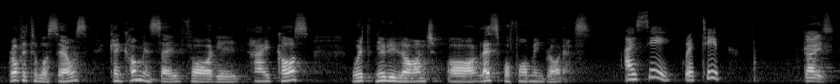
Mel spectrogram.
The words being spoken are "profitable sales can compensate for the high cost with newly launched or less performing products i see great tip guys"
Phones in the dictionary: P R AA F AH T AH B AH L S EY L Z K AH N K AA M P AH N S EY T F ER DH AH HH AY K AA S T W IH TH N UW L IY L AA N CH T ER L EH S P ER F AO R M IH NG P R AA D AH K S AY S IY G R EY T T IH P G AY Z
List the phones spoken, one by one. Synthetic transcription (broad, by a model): P R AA F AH T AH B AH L S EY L S K AH N K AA M AH N S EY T F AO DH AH HH AY K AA S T W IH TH N UW L IY L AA N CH AO L EH S P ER F AO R M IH NG B R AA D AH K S AY S IY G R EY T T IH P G AY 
